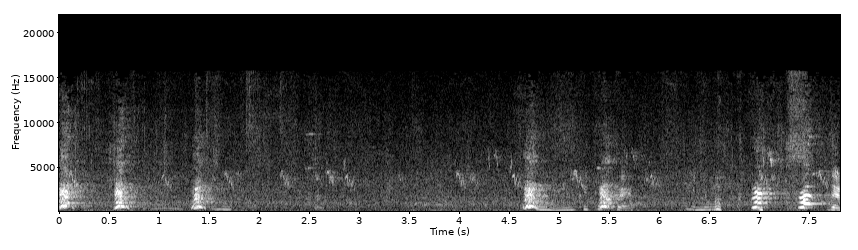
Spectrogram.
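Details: A Shetland Sheepdog called Lesya barks while running an agility course on 22 May 2016: bursts of high, sharp yips in twos and threes with quiet gaps, and faint warbling voices in between.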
